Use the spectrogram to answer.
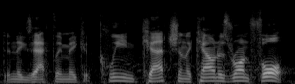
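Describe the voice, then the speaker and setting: Amid ballpark ambience and background noise on a live broadcast, an American radio announcer calls baseball play-by-play. He speaks fairly quickly in a fairly high, slightly bright voice with a clear, resonant tone.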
